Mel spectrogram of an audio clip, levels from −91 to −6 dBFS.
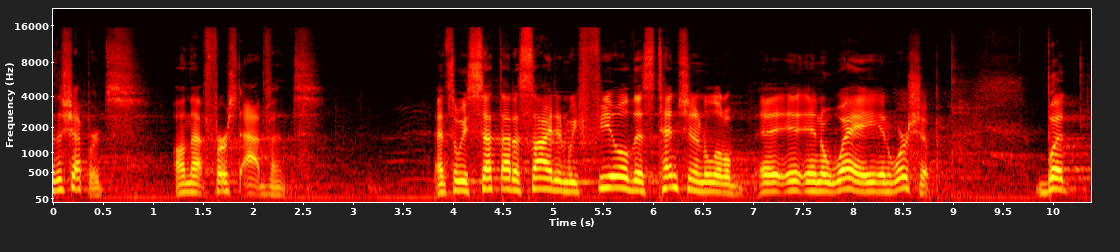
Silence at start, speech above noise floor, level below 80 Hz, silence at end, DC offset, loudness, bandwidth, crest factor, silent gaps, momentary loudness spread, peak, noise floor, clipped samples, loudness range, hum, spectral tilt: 0 s; 29 dB; -64 dBFS; 0 s; under 0.1%; -29 LUFS; 16 kHz; 18 dB; none; 15 LU; -12 dBFS; -59 dBFS; under 0.1%; 7 LU; none; -5 dB/octave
